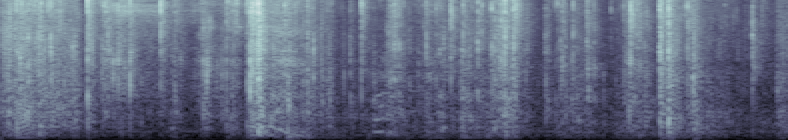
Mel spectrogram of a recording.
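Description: Plastic snack bag of baked shrimp chips crinkling and crackling as it is tugged and pulled open, in irregular sharp crackles, the loudest about a second and a half in.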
